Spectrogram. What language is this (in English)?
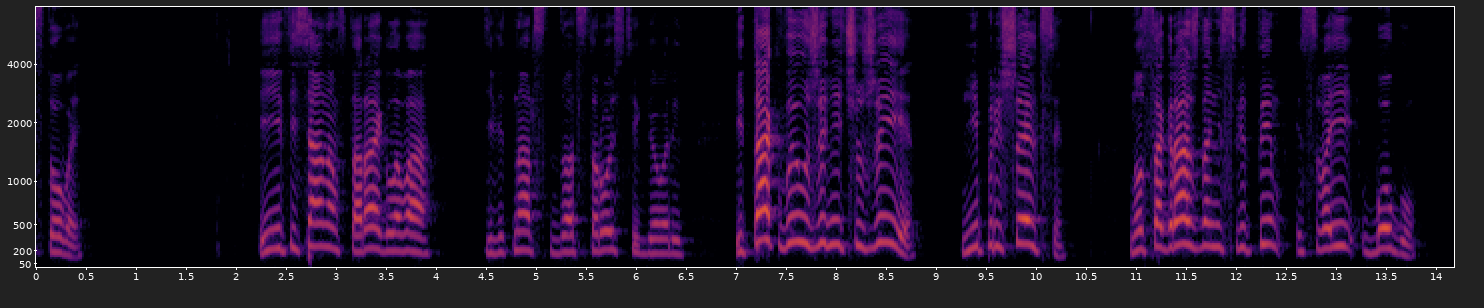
Russian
